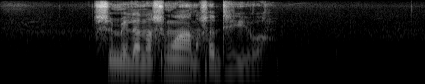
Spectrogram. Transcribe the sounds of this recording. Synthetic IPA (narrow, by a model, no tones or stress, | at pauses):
ʂimilanaʂiŋwanaʂadiːwa̰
